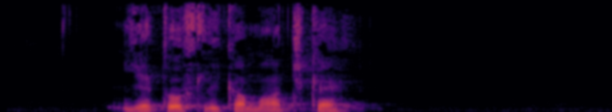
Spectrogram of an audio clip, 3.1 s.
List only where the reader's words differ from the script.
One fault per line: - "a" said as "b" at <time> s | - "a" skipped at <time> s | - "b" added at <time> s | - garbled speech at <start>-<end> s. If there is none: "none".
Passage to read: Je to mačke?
- "slika" added at 0.9 s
